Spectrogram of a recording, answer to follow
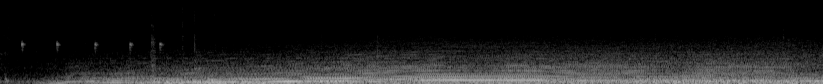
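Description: Nissan Altima's 2.5-litre naturally aspirated four-cylinder accelerating through its CVT, heard from inside the cabin: the engine pitch climbs over the first few seconds and then holds steady. The turn-signal ticker clicks during the first second and a half.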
